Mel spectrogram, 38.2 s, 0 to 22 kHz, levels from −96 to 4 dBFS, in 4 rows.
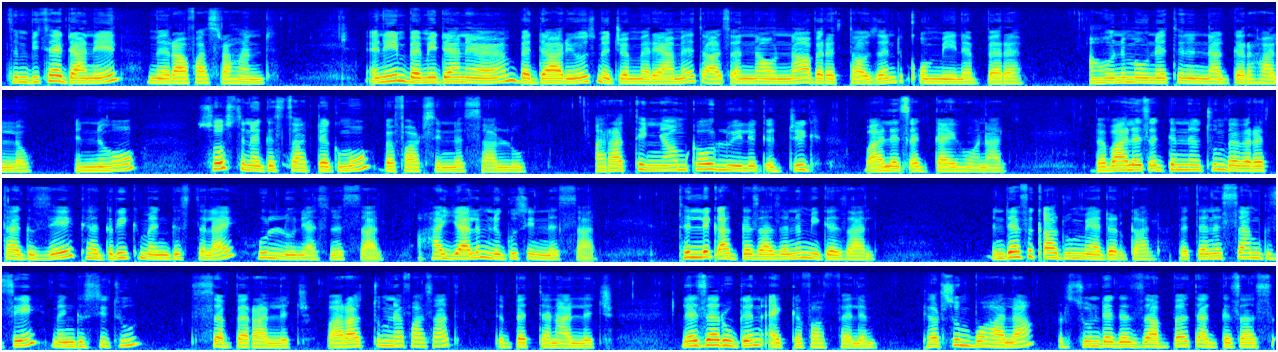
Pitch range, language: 175-215 Hz, Amharic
